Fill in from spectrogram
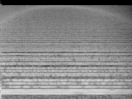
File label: Sparked Pad, Synth Pad; Ableton; Factory Packs; Build and Drop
